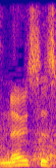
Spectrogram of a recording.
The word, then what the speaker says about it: Gnosis: GNOSIS Chocolate. GNOSIS Chocolate.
